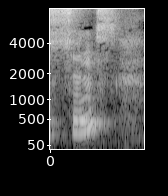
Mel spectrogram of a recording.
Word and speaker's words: synes: także muszę tylko powiedzieć że akurat osines także często będzie wymawianie jako Sync to jest zależne od dialektu Ale wracając i teraz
